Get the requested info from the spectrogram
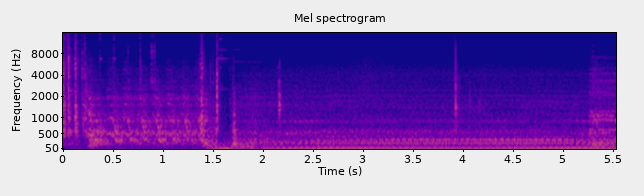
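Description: Suzuki Every Join (DA62V) van's naturally aspirated K6A three-cylinder engine cranking on the starter and catching after about a second and a half, then settling into a steady cold idle. Near the end the car stereo comes on playing music.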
